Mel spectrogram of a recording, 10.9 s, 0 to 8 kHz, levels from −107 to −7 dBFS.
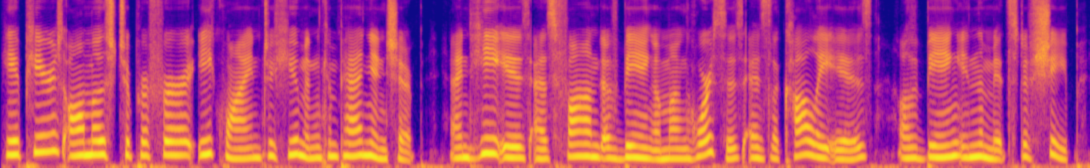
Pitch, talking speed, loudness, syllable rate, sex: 205 Hz, 160 wpm, -17 LUFS, 4.0 syllables/s, female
